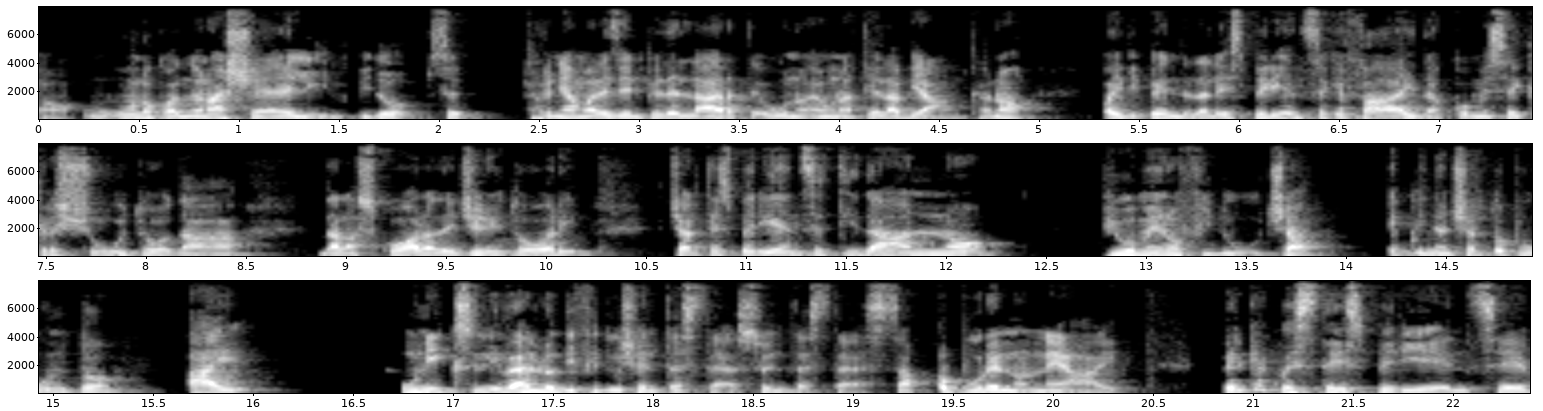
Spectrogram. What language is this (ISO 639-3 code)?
ita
